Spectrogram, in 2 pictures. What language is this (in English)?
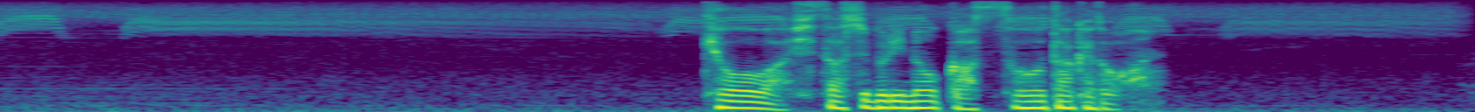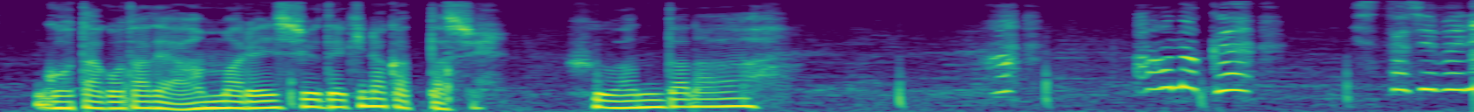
Japanese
